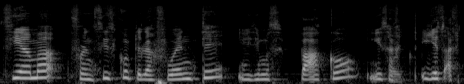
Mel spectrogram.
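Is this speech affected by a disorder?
Yes: Down syndrome; present from birth.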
